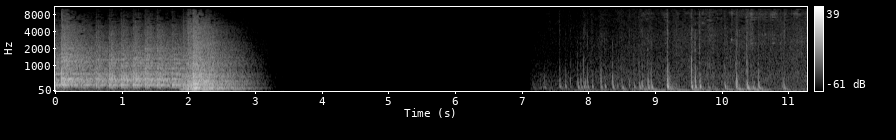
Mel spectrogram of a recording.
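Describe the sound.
Hooves of a white horse being ridden: a dense, loud burst opens, then a long silence, then a run of quieter, irregular clip-clopping hoofbeats continues to the end.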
